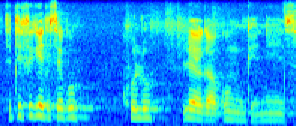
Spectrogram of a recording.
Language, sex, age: Swati, male, 19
